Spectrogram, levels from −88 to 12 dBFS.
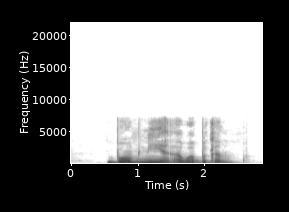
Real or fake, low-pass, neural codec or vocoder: real; 7.2 kHz; none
